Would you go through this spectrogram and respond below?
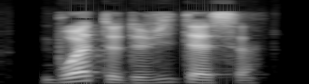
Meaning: gearbox
- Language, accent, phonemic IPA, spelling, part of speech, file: French, France, /bwat də vi.tɛs/, boîte de vitesses, noun, LL-Q150 (fra)-boîte de vitesses.wav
